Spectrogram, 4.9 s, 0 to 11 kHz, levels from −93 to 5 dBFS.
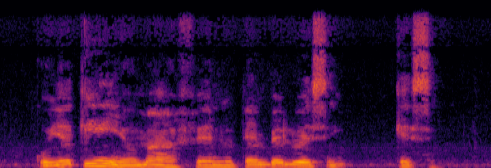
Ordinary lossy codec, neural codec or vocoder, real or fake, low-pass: Opus, 64 kbps; none; real; 9.9 kHz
